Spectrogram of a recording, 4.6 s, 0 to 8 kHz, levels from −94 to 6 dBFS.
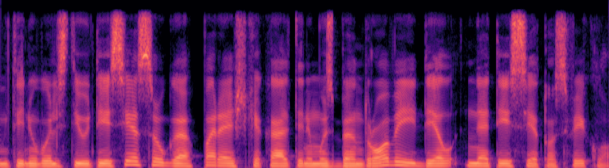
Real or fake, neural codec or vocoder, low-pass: real; none; 7.2 kHz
